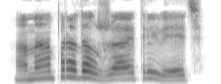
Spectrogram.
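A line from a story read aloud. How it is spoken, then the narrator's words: Gloomy remark. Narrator (Russian): мрачно заметил подбитый Катир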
